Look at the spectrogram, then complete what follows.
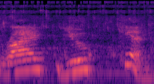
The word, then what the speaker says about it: ryukin: goldfish they are calico ryukin pronounced rye you kin if you follow the pronunciation i use there's about eight other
